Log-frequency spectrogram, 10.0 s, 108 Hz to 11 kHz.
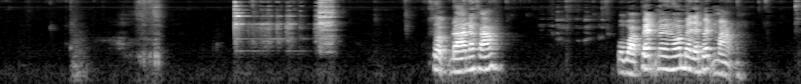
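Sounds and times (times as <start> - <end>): sipping soup from spoon: 1.4 - 2.2
metal spoon clinking on bowl: 2.9 - 4.4
tableware clatter: 2.9 - 4.4.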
